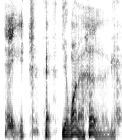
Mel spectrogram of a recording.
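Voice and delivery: giggling through the words; teasing laugh, slow. Real, not acted.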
